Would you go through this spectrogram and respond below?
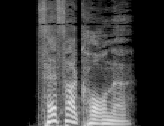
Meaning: dative of Pfefferkorn
- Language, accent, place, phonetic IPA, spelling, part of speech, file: German, Germany, Berlin, [ˈp͡fɛfɐˌkɔʁnə], Pfefferkorne, noun, De-Pfefferkorne.ogg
